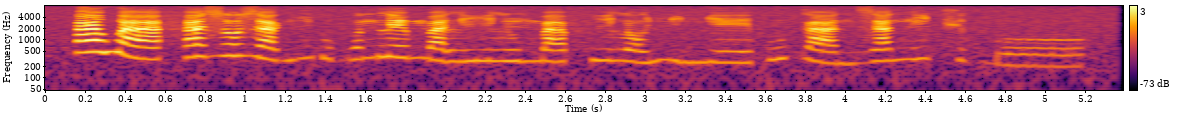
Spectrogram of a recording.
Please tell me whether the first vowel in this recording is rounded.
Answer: no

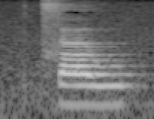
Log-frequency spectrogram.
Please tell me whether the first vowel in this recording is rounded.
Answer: no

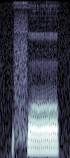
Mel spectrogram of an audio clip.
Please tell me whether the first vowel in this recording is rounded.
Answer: yes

